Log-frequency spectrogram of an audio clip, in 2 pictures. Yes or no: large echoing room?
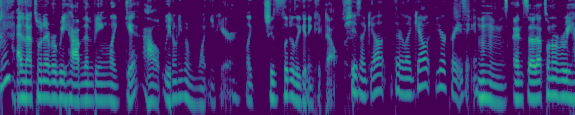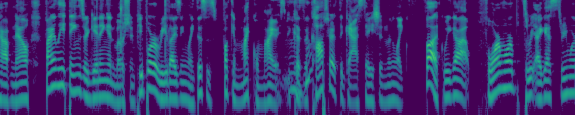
no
